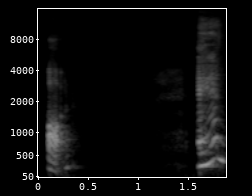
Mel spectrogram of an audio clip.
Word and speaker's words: oughta: Ought, ought. And because ought ends with a T, and the next word starts with the T, we just put them together.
